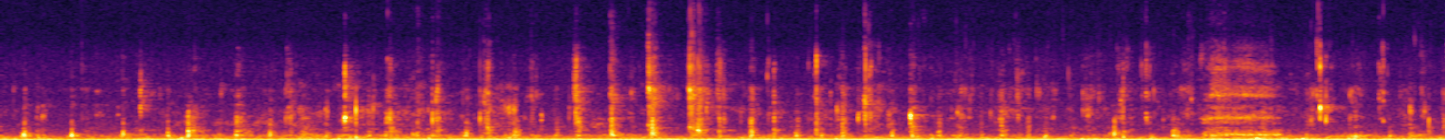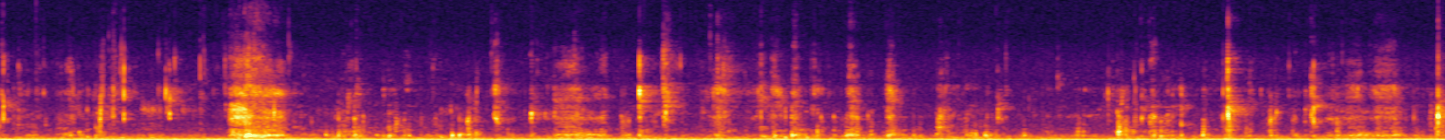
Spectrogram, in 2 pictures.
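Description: Close-miked chewing and biting of chicken curry and biryani rice: many short wet mouth clicks and smacks, with a couple of louder wet bursts about twelve and seventeen seconds in, over a steady low hum.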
